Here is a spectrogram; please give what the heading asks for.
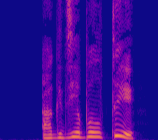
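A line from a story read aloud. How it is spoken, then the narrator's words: Growling. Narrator (Russian): прорычала я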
